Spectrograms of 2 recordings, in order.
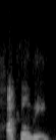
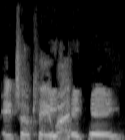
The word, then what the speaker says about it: Hakomi: I did it for a year and a half, and so Hakomi therapy. Look it up. There are awesome therapists out there. But in terms of this thing, spell it again. Hoky.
